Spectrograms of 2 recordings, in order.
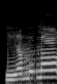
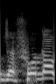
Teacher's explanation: अतः यदि यकार का उच्चारण धमात दोष युक्त से किया जाए तो ईशत स्पृष्ट प्रयत्न स्पृष्ट प्रयत्न में परिणत हो जाता है और यकार का जकार में बदल जाएगा।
